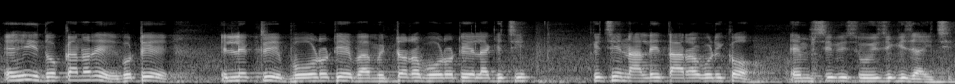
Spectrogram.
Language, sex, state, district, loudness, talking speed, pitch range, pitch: Odia, male, Odisha, Nuapada, -13 LUFS, 120 wpm, 150-170 Hz, 155 Hz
